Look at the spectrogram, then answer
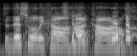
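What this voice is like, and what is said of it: Distinct put-on Southern accent. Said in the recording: “a like very distinct southern accent”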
